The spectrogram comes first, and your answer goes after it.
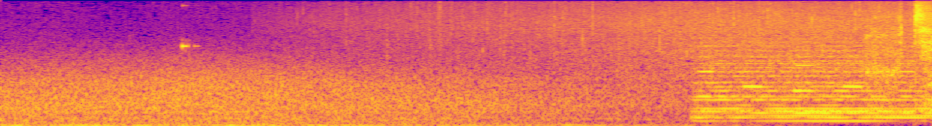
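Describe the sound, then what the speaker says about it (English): Steady rain in the video game Dragon Quest XI patters on a surface, soft and even, then a louder layer of rain and a tonal hum join near the end. "It would have to go and start raining, wouldn't it?"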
